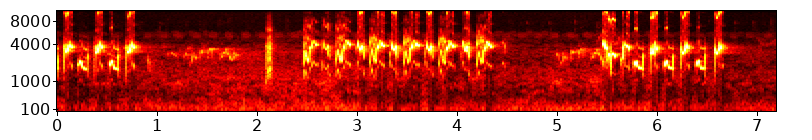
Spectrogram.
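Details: Sooty-headed bulbul in noisy mood: rapid strings of bright chirps and warbled notes repeated several times a second, with a brief pause between runs.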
